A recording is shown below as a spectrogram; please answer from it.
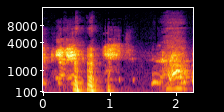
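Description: A man chuckling: a few short laughs in the first second, each falling in pitch, then a brief pause.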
